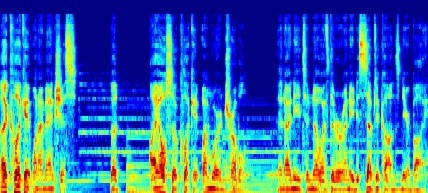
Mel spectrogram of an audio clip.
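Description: Over clear music in the background, a man uses a put-on character voice with a very deep, low pitch at a moderate pace. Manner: hesitant, sorrowful.

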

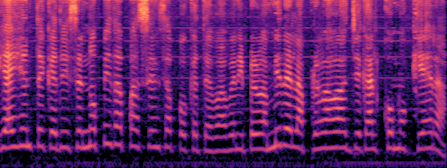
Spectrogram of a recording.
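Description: The pace is fast and the intonation fairly even. A woman talks at a fairly high pitch.

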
